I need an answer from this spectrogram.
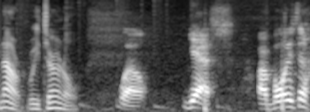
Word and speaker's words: Returnal: Returnal. Look, it's not Swedish. Yeah, it's just a portmanteau.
